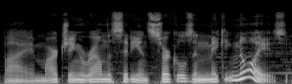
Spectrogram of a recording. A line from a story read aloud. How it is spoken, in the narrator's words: exclaimed Joshua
